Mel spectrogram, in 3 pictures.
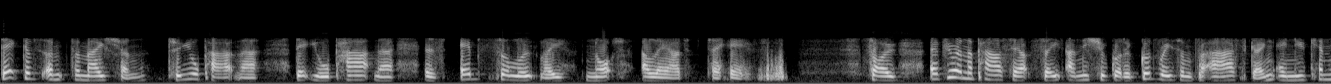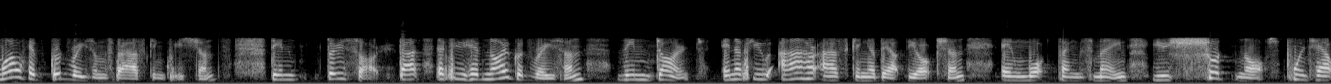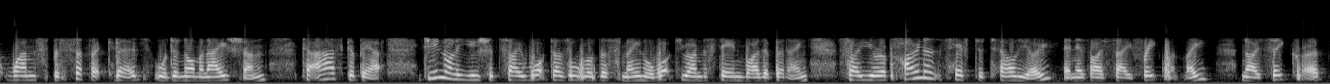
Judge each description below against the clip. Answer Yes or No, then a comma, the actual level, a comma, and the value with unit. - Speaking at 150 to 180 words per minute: Yes, average, 165 wpm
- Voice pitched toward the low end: No, high, 205 Hz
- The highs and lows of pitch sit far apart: Yes, wide, 6.1 semitones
